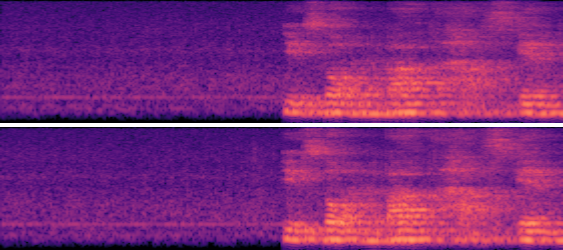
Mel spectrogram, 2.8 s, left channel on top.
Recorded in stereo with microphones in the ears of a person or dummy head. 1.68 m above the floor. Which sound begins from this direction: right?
A woman speaking, at 1.4 s.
